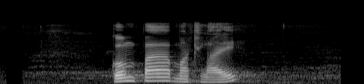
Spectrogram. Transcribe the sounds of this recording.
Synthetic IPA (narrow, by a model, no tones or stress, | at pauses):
ɡompamʌʈʰlaj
